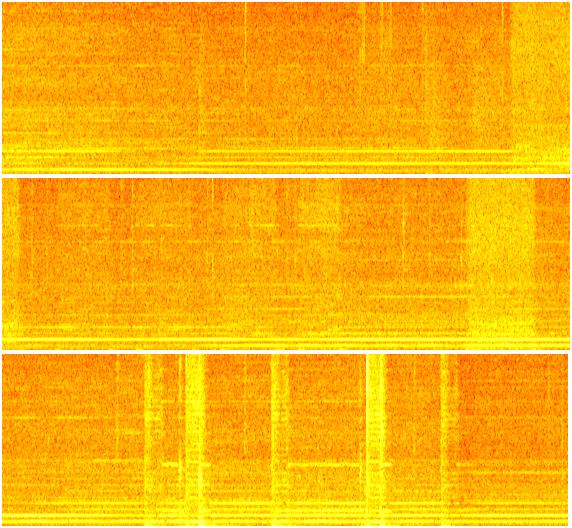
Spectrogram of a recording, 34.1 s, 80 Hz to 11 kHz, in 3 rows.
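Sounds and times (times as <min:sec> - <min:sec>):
machine tool mechanical whine: 0:08.4 - 0:34.0
noisy machining bursts: 0:10.1 - 0:18.9, 0:20.6 - 0:22.5, 0:25.4 - 0:32.6.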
